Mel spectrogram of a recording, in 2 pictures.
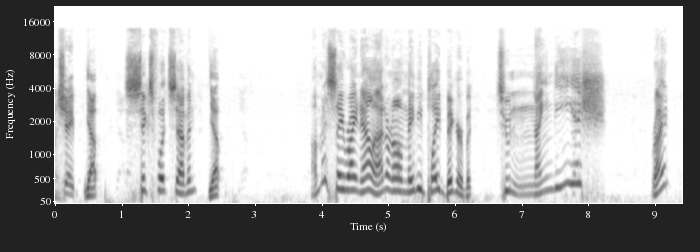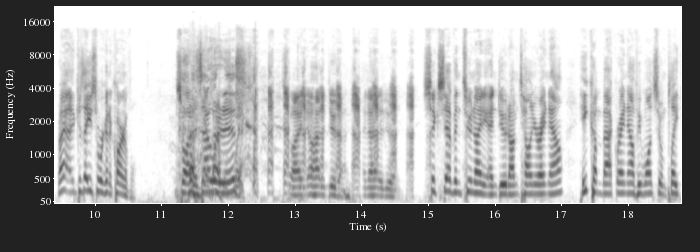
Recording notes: Live From Covina. The crew is live from 7/11 in Covina! The COT and the 626 represent at the 7/11 live remote for LIT!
